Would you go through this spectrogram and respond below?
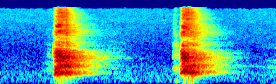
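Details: Sheepadoodle gives two loud, deep barks about a second apart, acting as a watchdog/guard dog.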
